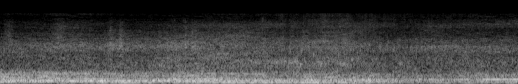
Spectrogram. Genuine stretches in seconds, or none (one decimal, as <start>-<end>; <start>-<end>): 0.0-2.8; 4.2-5.2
